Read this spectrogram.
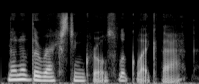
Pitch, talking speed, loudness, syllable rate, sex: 190 Hz, 240 wpm, -18 LUFS, 5.6 syllables/s, female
